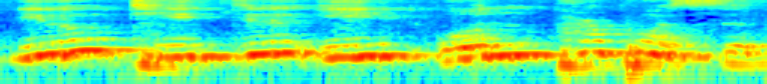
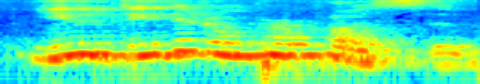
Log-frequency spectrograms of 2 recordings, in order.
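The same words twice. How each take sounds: First: "You did it on purpose" sounded out slowly; slow, unlinked "You did it on purpose"; word-by-word reading. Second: "did it on" run together; flowing, joined-up "You did it on purpose"; linked speech. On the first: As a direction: separate each word, "did", "it", "on". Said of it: "파닉스로 또박또박 읽다가". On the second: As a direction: link "did it on" into "dideron". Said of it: "이렇게 연음이 심합니다". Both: Shown as a demonstration.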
